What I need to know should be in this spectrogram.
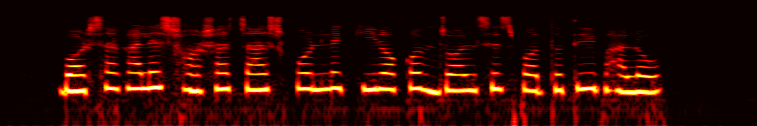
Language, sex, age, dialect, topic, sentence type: Bengali, female, 18-24, Western, agriculture, question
